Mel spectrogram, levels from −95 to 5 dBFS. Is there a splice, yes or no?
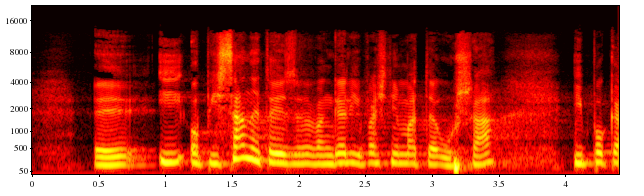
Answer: yes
